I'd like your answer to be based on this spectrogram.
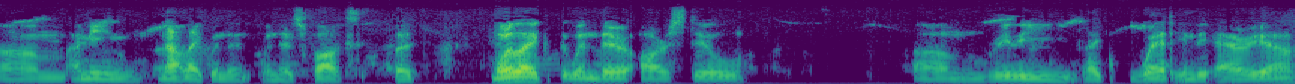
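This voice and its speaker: Fairly low male voice with ordinary pitch variation, dry sound with no echo and a quiet background. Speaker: guest. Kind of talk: interview answer. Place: open country. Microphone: phone near.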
